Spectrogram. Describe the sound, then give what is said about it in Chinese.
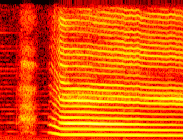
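A voice imitates the young elephant Nini crying. A brief breathy sob leads into a long, loud wail that slides down in pitch and then holds steady. “小象妮妮见到妈妈，终于把满肚子的委屈都哭了出来。”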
